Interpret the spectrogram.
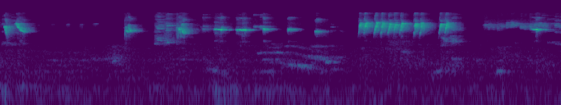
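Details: Bangka forest-sourced Keety (konin), an Indonesian contest champion, pours out energetic song: high chirps, rapid stuttering bursts of roughly three notes a second, and a closing whistled note, in otherwise quiet surroundings.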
